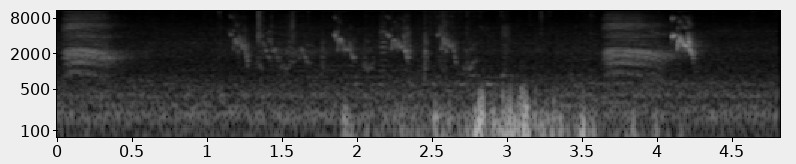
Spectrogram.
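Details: A breeding pair of home-kept budgerigars calls with harsh, slightly buzzy warbled notes at the start and end, with faint rapid chirps between, over a steady low background rumble.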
